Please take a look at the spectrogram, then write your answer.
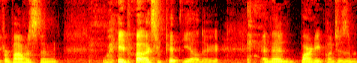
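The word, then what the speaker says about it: Pitt the Elder: what I mostly phonetically remember, Hit the Elder. – Super close. Enough? So I'll give it to you. – Yeah. – So it's Pit the Elder.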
